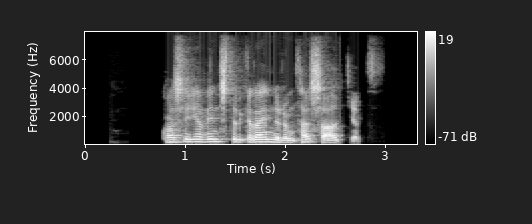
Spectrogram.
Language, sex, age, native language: Icelandic, male, 50-59, Icelandic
